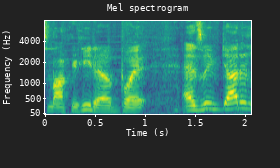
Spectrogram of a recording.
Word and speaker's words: Makuhita: words just put together or makuhita I mean you could just sound that one out and it makes makuhita but as we've gotten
